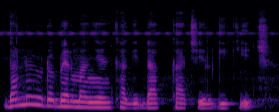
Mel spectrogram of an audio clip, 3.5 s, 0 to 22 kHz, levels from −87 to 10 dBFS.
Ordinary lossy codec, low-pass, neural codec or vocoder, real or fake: none; none; none; real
